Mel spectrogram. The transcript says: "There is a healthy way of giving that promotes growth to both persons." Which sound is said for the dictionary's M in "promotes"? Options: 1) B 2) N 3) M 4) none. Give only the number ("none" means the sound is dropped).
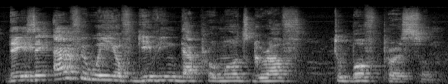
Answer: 3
